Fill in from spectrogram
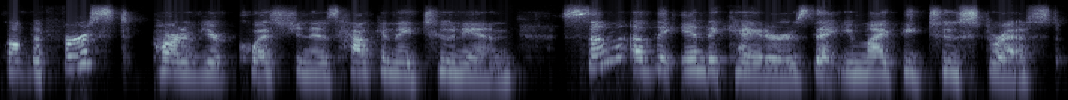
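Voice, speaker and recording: A woman's voice: mid-range voice, sharp tone. A middle-aged woman, a guest on a podcast interview, who talks about stress and acts out her own inner voice as she tells stories. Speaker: guest author and stress coach.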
